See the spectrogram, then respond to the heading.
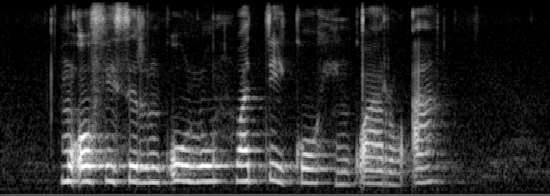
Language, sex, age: Tsonga, female, 21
